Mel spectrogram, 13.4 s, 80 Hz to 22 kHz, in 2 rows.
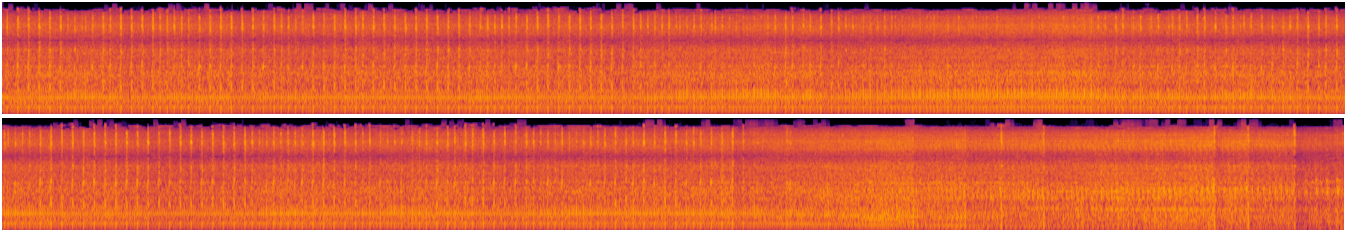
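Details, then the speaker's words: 1987 Briggs & Stratton two-stroke Super Bagger lawn mower, cold engine with a well-tuned carburetor: smooth, even idle that settles lower as the idle is turned down. It smokes quite a bit. Normal idle from a very well balanced engine. "so as you can hear this machine it just idle so low it's just a very well balanced engine i like this machine a lot"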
